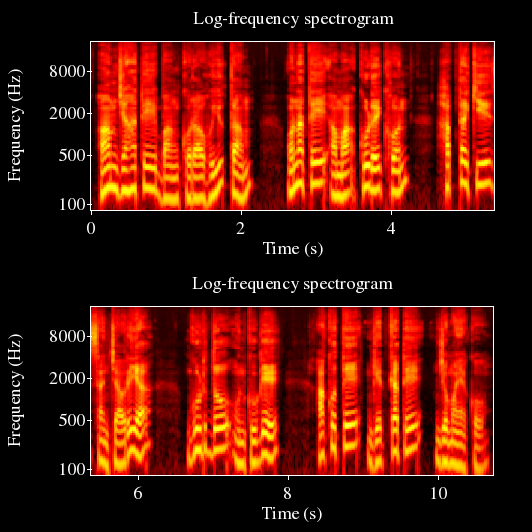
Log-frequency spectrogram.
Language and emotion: Santali, neutral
